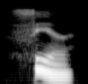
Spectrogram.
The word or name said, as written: fear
